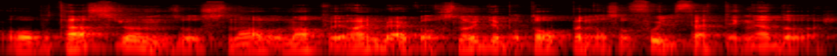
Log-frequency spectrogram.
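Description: A man's voice: medium pitch, gravelly. A young man telling a story in casual chat, swearing freely, laughing a lot and cramming his talk with fillers. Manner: profane, excitable, laughs often, frequent fillers. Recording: roomy echo.

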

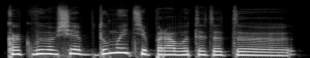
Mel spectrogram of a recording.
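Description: A woman co-hosting a podcast, talking through an article in a relaxed way, thinking aloud with plenty of fillers. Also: on the high side, fairly quick, no room sound, clean studio sound. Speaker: podcast co-host. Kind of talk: casual discussion of an article.

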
